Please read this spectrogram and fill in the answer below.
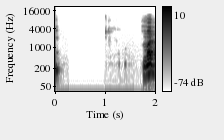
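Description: A man speaking in Kannada, with a pause of about a second and a half of dead silence between words. A faint click falls in the pause, and then his voice resumes near the end.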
